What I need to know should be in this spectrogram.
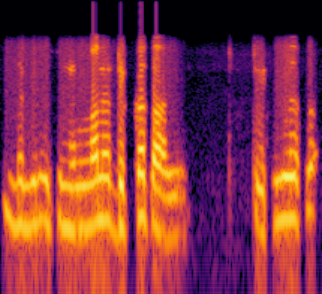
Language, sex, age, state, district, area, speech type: Urdu, male, 18-30, Delhi, Central Delhi, rural, conversation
